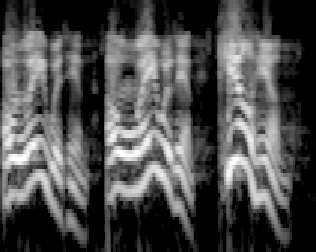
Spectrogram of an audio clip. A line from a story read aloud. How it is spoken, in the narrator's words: they cried out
